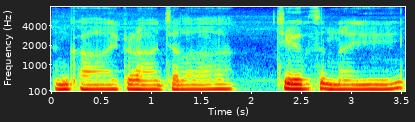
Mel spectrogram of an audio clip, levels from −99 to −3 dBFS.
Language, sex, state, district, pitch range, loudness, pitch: Telugu, male, Andhra Pradesh, Annamaya, 155-165 Hz, -17 LUFS, 160 Hz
